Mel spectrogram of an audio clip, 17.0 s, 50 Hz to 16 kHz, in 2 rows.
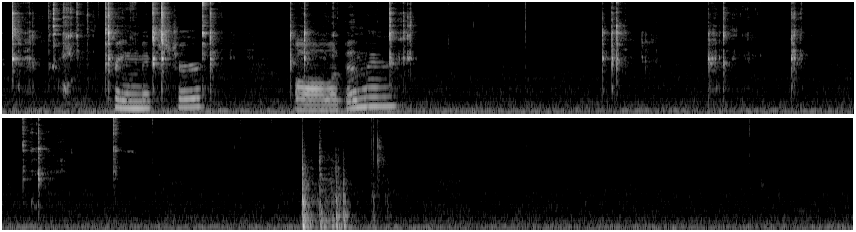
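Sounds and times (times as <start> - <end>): utensil clinking against bowl: 0.0 - 2.3, 2.9 - 4.2, 6.0 - 8.1, 8.7 - 9.8.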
